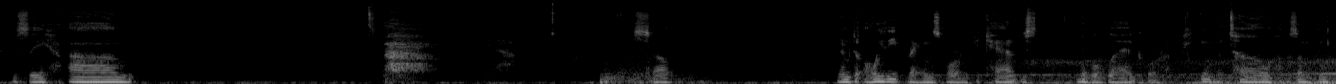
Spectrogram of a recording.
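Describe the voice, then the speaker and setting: Shy, soft-natured zombie played by a man, ASMR roleplay, unhurried halting delivery, noticeable background noise. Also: fairly low pitch. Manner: halting, stammering, apologetic, soft-spoken. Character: shy, soft-natured zombie, hesitant but hungry for brains. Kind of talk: whispered ASMR roleplay addressed to the listener.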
